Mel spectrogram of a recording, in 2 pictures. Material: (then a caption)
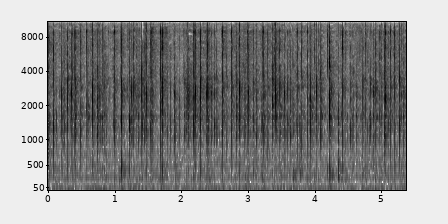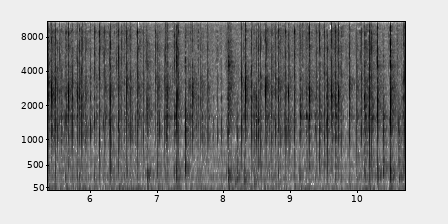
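Plastic. Fingertips of both hands type rapidly on a compact 60% mechanical keyboard with white, blue and yellow plastic keycaps, lubed Gateron switches and foam inside the case. A dense, steady stream of short, crisp keystrokes clatters on with a bright edge and almost no ring after each press.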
